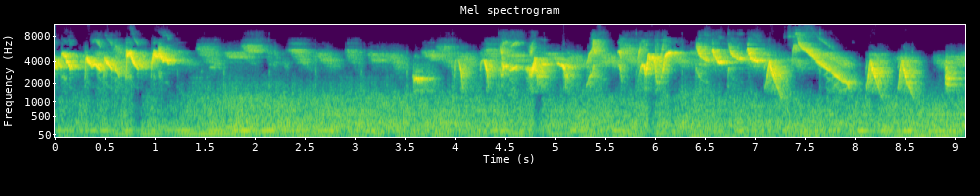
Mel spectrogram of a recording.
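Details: Malaysian Oriental white-eye (mata puteh), a caged bird in open song display, delivering fast high twittering, a short lull, then renewed rapid chattering warbles with sweeping slurred notes near the end, over a low hum.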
